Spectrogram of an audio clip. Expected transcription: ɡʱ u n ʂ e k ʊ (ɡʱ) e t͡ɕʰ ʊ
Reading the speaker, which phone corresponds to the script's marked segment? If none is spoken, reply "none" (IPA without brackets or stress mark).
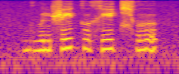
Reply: x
